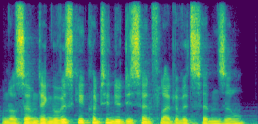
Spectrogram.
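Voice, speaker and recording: A man's voice: lowish voice, lively intonation, racing, warm tone, soft background music. A man with a German accent streaming as an air traffic controller, mixing radio phraseology with casual remarks.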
